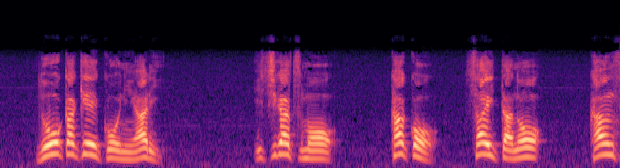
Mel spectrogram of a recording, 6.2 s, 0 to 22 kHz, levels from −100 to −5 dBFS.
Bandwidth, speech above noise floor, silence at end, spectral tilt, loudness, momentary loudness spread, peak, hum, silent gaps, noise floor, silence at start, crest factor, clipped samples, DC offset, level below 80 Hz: 7.2 kHz; 44 dB; 0 s; -5.5 dB/octave; -20 LUFS; 10 LU; -4 dBFS; none; none; -62 dBFS; 0.35 s; 18 dB; under 0.1%; under 0.1%; -70 dBFS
